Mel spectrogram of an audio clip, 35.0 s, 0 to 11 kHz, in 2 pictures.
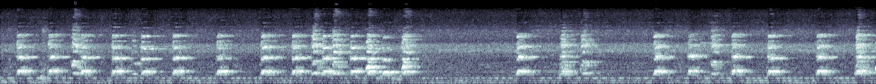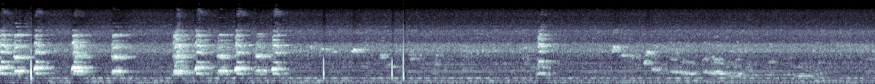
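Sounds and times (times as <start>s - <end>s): dog barking: 0.3s - 8.5s, 10.3s - 12.1s, 13.0s - 20.2s, 21.0s - 23.3s, 28.0s - 28.7s, 29.8s - 33.1s.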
